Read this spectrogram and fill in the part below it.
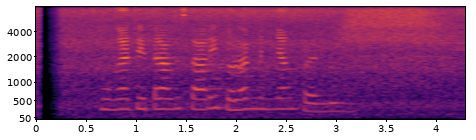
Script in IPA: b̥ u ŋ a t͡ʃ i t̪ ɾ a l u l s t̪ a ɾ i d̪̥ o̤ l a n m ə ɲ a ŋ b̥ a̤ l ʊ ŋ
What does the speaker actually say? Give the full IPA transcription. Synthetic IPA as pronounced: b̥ u ŋ a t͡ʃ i t̪ ɾ a l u s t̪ a ɾ i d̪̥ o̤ l a n m ə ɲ a ŋ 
